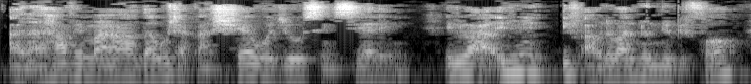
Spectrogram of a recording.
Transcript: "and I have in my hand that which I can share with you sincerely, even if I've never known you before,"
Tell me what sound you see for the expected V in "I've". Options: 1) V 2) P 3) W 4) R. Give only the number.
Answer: 3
